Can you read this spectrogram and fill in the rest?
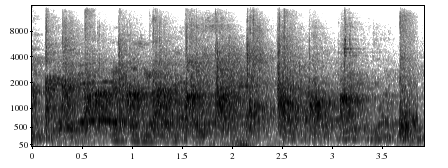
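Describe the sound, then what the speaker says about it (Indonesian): A class applauds after a group's school presentation, with dense, steady clapping from many hands that carries through the whole stretch, a few sharper claps standing out and some voices mixed in. "Ya, bagus, tepuk tangan."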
